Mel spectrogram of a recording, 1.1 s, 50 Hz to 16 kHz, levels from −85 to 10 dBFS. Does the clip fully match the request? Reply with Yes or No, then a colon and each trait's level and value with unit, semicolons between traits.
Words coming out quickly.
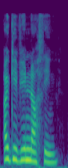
Yes: fast, 210 wpm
